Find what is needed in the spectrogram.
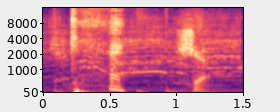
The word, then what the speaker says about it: Kesha: I pronounced the performing artists as Keisha, and in fact, it's Kesha. Kesha.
